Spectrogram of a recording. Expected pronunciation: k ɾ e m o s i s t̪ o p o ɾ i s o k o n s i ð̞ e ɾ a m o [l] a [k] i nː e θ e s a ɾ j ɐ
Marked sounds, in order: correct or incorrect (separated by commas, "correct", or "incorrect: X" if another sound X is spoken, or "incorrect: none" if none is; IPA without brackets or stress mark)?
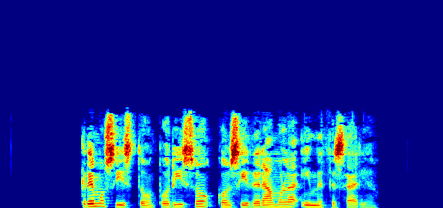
correct, incorrect: ʔ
